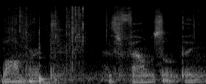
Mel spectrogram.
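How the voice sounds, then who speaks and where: Whispered male voice, slow delivery, playful ASMR stream host, murmured patter. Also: on the low side. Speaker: livestream host. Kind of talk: live ASMR, whispered chat with viewers.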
